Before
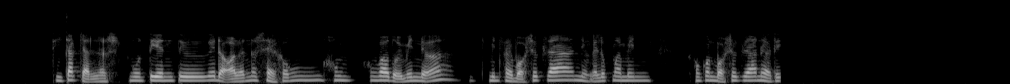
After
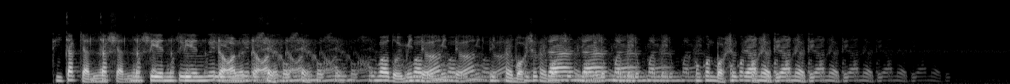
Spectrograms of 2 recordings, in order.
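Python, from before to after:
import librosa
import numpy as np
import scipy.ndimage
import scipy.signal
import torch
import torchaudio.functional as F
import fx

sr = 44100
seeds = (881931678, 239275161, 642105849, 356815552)

y = fx.echo_feedback(x, sr, ms=340, feedback_pct=38, wet_db=-3)
y = F.gain(torch.from_numpy(y), 7.5).numpy()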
